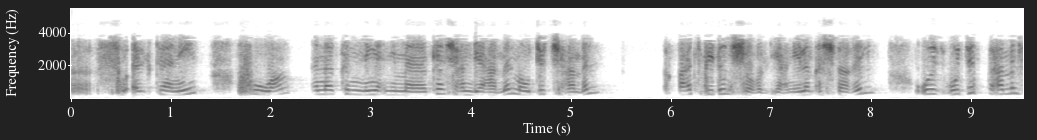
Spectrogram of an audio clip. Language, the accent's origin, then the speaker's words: Arabic; Algeria; moved away as an adult; now in France; أنا هجرت من الجزائر إلى فرنسا.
